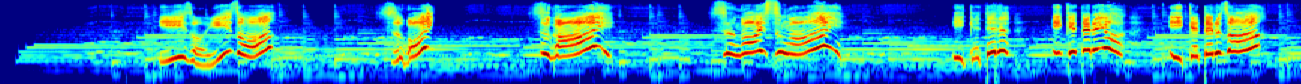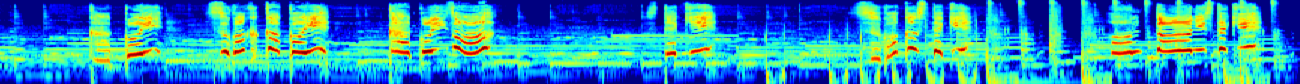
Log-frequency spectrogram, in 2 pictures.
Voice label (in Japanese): 応援ボイスショート別BGM版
